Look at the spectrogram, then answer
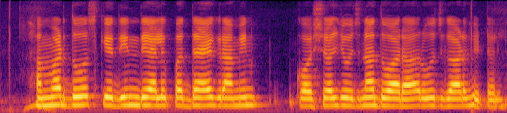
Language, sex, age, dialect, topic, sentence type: Magahi, female, 31-35, Western, banking, statement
